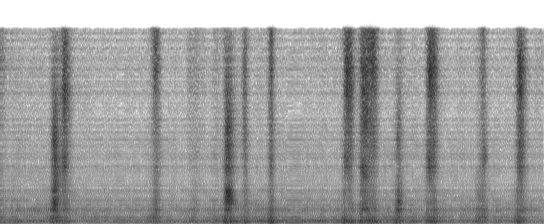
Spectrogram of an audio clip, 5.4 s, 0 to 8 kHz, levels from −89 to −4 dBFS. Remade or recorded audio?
remade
